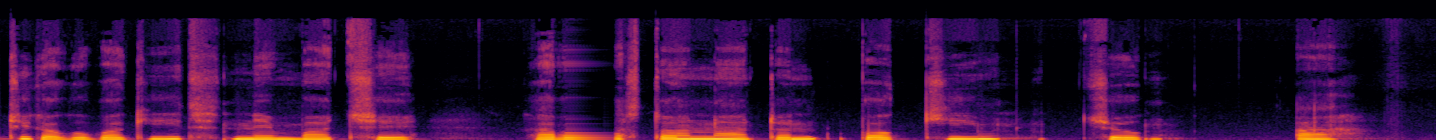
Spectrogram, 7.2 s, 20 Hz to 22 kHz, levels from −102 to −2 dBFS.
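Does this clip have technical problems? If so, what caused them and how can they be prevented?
Yes: from 2.83 to 3.10 s the speech turns into a fading buzz, likely a long network dropout, where the receiver papers over roughly 0.24 s of lost audio. A steadier connection or a larger jitter buffer would help prevent it.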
